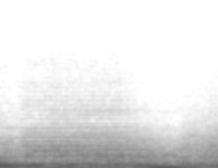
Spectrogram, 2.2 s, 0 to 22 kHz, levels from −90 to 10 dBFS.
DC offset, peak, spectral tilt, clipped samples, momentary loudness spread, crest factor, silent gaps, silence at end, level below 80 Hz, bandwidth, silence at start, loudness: under 0.1%; -16 dBFS; -7.5 dB/octave; under 0.1%; 3 LU; 12 dB; none; 0 s; -58 dBFS; 9.4 kHz; 0 s; -29 LUFS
